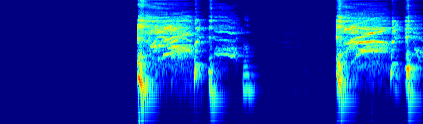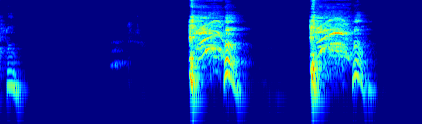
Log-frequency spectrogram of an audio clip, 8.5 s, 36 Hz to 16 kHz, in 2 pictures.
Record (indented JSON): {
  "cough_length": "8.5 s",
  "cough_amplitude": 32767,
  "cough_signal_mean_std_ratio": 0.45,
  "survey_phase": "beta (2021-08-13 to 2022-03-07)",
  "age": "45-64",
  "gender": "Female",
  "wearing_mask": "No",
  "symptom_sore_throat": true,
  "symptom_headache": true,
  "smoker_status": "Never smoked",
  "respiratory_condition_asthma": false,
  "respiratory_condition_other": false,
  "recruitment_source": "REACT",
  "submission_delay": "1 day",
  "covid_test_result": "Negative",
  "covid_test_method": "RT-qPCR"
}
